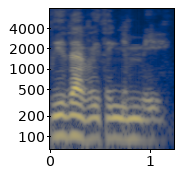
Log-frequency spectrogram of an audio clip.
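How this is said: It is said in a dead, lifeless tone.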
